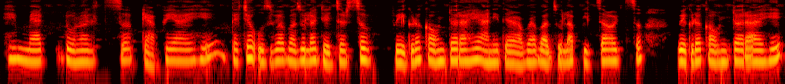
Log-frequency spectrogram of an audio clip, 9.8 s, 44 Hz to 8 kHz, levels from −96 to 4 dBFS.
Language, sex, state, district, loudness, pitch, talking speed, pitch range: Marathi, female, Maharashtra, Nagpur, -37 LUFS, 185 Hz, 120 wpm, 175-195 Hz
